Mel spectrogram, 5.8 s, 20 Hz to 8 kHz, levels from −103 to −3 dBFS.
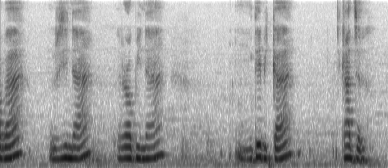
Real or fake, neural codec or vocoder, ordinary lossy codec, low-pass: real; none; none; none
